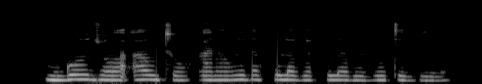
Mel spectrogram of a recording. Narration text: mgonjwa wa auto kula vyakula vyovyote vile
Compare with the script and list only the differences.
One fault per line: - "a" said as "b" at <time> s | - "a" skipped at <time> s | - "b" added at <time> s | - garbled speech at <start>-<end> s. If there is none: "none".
- "anaweza" added at 2.0 s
